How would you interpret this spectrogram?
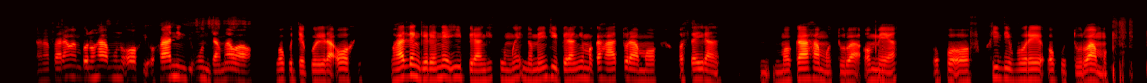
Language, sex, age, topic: Oshiwambo, male, 18-24, agriculture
